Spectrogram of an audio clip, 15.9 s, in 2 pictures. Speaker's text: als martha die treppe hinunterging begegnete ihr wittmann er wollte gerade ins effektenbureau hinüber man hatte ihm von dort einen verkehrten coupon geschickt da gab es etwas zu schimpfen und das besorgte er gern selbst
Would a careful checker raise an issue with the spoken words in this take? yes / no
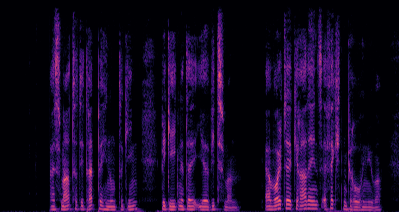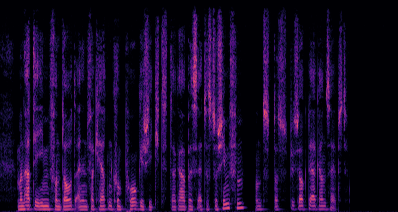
no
